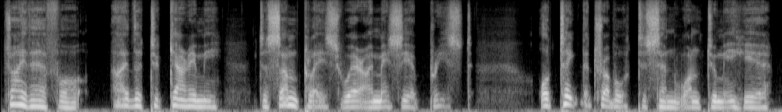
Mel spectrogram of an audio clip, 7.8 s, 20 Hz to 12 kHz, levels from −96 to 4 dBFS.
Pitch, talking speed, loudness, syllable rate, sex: 135 Hz, 190 wpm, -20 LUFS, 5.6 syllables/s, male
